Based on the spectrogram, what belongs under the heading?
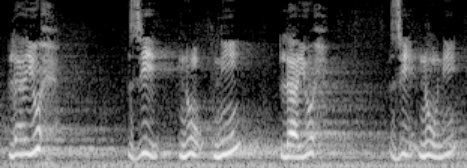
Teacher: بضم ياء المضارعة وكسر الزاي · Term: قراءة نافع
